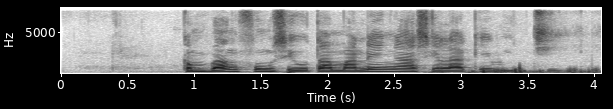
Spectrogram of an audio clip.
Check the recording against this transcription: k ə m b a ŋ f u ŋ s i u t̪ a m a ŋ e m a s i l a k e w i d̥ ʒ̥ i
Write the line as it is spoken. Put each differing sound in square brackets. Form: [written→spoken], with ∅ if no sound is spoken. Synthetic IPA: k ə m b a ŋ f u ŋ s i u t̪ a m a [ŋ→n] e [m→ŋ] a s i l a k e w i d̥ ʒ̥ i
